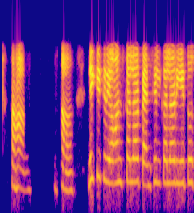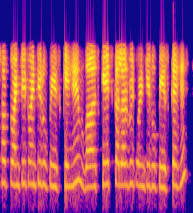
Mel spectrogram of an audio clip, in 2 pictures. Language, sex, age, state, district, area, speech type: Hindi, female, 18-30, Madhya Pradesh, Indore, urban, conversation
